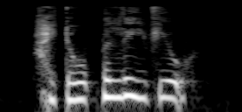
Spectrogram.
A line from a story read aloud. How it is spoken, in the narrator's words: she whispered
